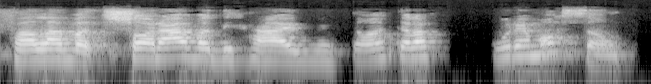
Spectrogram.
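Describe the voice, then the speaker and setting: A Brazilian woman in her thirties with a Northeastern accent and a somewhat high voice. She speaks openly and with energy, keeps checking in with the listener, and tells her working life the way people talk in a relaxed interview. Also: fast talker, lo-fi sound. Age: 30s. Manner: lively and frank, frequent "né" tags. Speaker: cultural producer, guest. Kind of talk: casual interview storytelling.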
